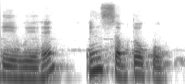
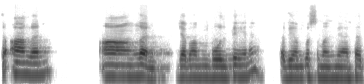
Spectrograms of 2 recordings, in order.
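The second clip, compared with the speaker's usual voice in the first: normal talking voice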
